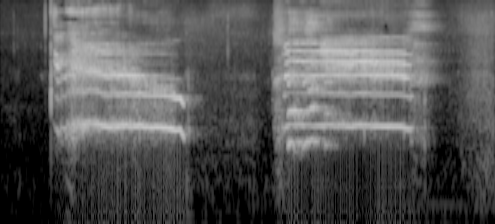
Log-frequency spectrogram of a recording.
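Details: Pet cat wearing its favourite hat gives two drawn-out, rich harmonic meows, each lasting over a second and separated by a short pause; the second is slightly wavering and strained, with a quiet room in the background.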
